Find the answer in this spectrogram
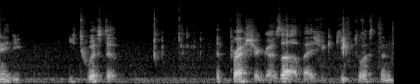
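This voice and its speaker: Fairly quick delivery with an American accent over noticeable background noise. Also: man. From US South. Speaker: podcast co-host. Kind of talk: casual chat.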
